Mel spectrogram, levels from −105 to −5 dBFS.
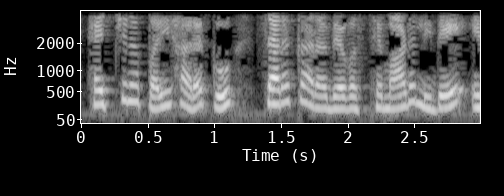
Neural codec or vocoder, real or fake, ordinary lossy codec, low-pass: none; real; none; 3.6 kHz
